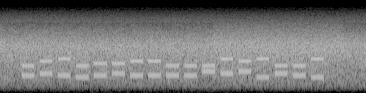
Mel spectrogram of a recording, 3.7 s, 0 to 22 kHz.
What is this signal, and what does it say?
DTMF, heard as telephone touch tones, dialled by machine, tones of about 130 ms, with radio hiss. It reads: 49B1586644*C#A74A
